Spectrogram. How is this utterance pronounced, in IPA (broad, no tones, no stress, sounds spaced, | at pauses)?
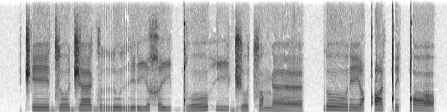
t͡ʃʼ eː d͡z oː d͡ʒ æː ɡ o r u r i ɾ iː χ iː ɡ͡ǃ oː h iː d͡ʒ o t͡s ɒ ŋ æː | ɾ oː ɾ eː qʼ æ ǃ e ǃ ɒː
